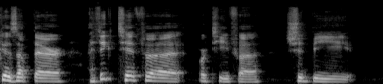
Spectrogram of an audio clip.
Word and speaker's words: Tifa: I always said Tifa growing up, and I think it's pronounced Tifa. So I'm just trying to go with Tifa. Say Tifa. The more commonly accepted one is Tifa.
